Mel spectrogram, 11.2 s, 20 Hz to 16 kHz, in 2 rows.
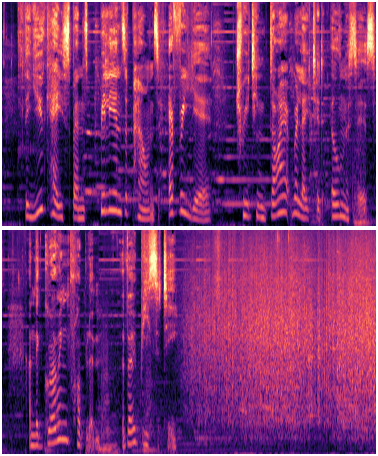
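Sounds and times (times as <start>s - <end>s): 
speech: 0.4s - 8.8s
heavy rain pouring during a thunderstorm: 7.8s - 11.2s.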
